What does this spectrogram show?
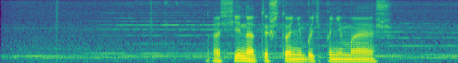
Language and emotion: Russian, neutral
